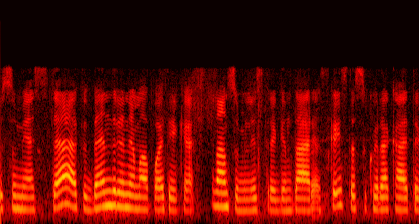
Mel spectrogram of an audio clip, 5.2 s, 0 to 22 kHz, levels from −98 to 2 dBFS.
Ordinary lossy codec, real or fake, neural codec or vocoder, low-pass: Opus, 64 kbps; real; none; 7.2 kHz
